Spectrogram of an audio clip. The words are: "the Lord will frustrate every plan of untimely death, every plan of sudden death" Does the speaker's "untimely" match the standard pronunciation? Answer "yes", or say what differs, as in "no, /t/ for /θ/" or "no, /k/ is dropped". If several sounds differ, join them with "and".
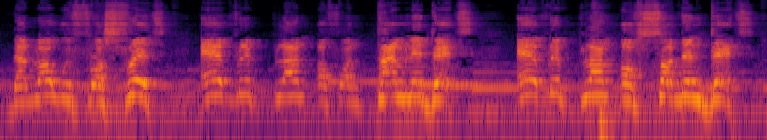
yes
